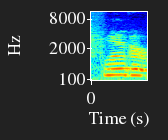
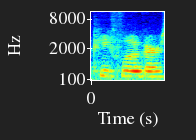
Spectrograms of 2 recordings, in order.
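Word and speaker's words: Pflueger: this is my favorite now I know I pronounced P fluger wrong it's just fluger reels but my entire life I've just said PE fluger so that's just what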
